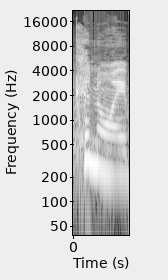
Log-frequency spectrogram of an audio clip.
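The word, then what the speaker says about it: Kanoe: your first name again canoy bar canoy would did you spell that k a n o e it's kind of like canoe but with a K okay and you're related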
